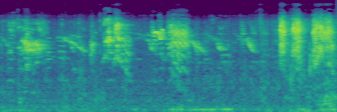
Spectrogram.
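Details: Several budgerigars at softfood give sharp, squeaky chirps and warbled notes in short bursts about every half second, ending in a loud cluster of harsh squawky calls.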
